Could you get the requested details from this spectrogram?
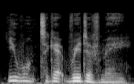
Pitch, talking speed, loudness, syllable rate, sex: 130 Hz, 310 wpm, -17 LUFS, 5.6 syllables/s, male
